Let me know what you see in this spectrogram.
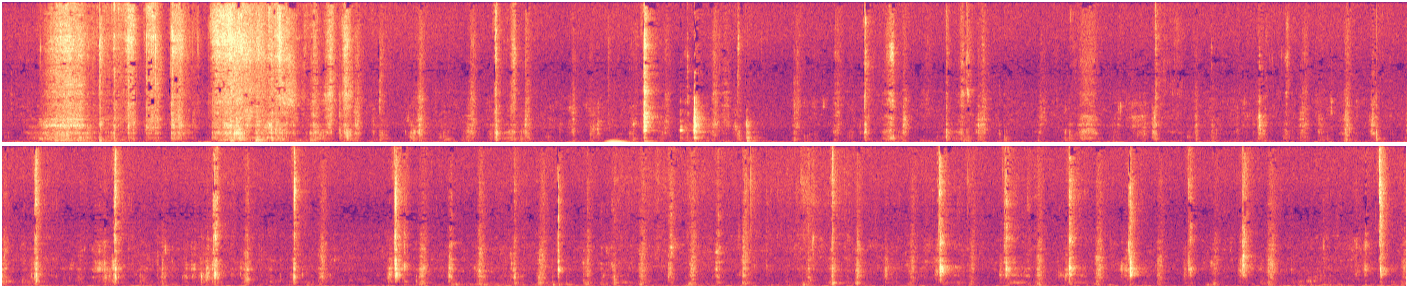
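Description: Close-up chewing of a large mouthful of braised saury wrapped in aged kimchi: a steady run of small wet smacks and clicks, with a louder, noisier stretch in the first few seconds.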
